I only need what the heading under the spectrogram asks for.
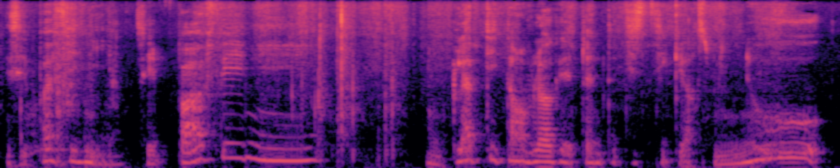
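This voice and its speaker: A woman chatting casually as she unboxes craft mail. She is losing her voice, exclaims softly and often drops to a whisper. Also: medium pitch, lively intonation, fairly quick, gravelly, slight background noise. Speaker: crafting vlogger.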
